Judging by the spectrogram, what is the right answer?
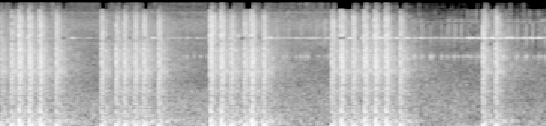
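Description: HE shells fired in the space game Star Citizen, rapid bursts of four to six sharp cannon shots repeating in quick clusters, loud and close with no talk.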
